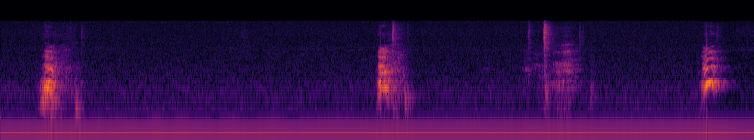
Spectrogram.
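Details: Play between Juno and Maverick, a Greater Swiss Mountain Dog puppy who is unsure about the game: four short, sharp barks at roughly two-second gaps, each a brief burst with quiet between.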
